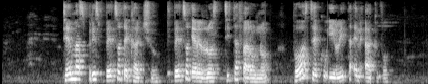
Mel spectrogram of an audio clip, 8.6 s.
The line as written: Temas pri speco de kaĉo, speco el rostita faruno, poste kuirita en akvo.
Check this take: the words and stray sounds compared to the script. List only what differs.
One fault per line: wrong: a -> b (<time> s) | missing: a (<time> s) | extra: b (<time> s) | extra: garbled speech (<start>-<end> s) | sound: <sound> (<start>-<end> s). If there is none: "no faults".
no faults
